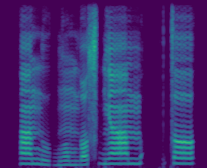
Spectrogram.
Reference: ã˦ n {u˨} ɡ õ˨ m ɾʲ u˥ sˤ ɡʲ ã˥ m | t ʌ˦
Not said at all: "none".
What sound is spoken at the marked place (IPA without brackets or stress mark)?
u˩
